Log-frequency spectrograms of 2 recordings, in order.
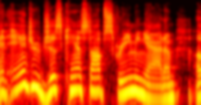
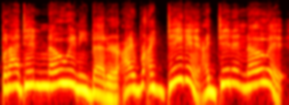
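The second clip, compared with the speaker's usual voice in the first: mock whiny innocent Andrew; 8 semitones higher than usual. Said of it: "and he's gonna say".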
